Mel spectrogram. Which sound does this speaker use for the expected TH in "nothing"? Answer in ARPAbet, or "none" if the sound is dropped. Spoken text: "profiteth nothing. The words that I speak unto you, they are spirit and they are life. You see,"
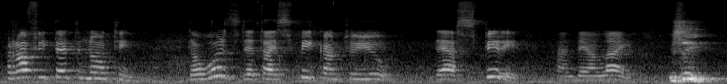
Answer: T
